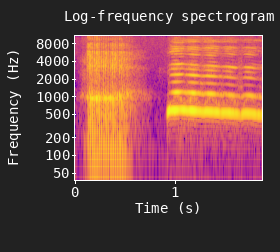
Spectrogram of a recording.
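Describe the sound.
Someone imitates a snore for a doctor at a sleep test, in the manner of the Three Stooges: a short, raspy snorting inhale, a brief pause, then a steady, high whistling exhale in a comical cartoon style.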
